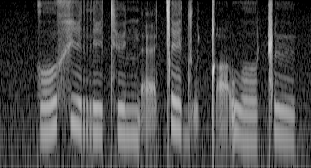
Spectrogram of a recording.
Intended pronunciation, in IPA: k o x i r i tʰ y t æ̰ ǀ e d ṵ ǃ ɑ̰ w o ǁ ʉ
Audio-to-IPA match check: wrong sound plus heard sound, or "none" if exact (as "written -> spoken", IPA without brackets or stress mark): t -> n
